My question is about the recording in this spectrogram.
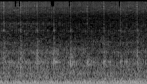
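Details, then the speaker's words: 2009 Silverado 3500 Duramax LMM diesel dually, 59,900 miles, in reverse under load: deep regular knock about six a second over diesel rumble; shifting to park removes load and the sound disappears. Owner suspects bottom end; oil analysis shows no abnormal wear. "And then so you take the load off the engine, park, sound is gone."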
